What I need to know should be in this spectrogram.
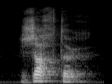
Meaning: comparative degree of zacht
- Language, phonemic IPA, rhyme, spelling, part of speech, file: Dutch, /ˈzɑx.tər/, -ɑxtər, zachter, adjective, Nl-zachter.ogg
